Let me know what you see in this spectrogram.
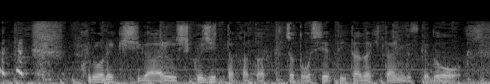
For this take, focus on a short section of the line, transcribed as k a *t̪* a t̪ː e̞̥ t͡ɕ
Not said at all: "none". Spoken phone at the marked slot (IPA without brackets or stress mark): t̪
